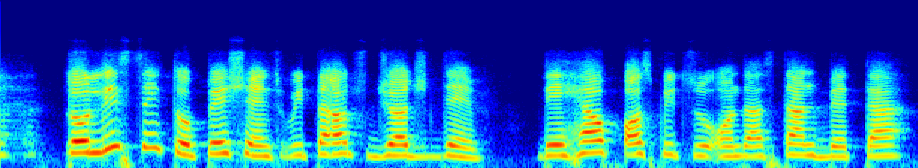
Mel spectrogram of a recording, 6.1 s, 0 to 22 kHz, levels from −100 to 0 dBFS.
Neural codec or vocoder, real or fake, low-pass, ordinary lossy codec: codec, 16 kHz, about 1 kbps, DyCAST, with the encoder's durations; fake; 7.2 kHz; Opus, 24 kbps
